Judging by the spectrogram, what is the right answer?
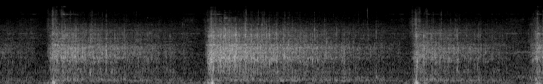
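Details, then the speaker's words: Factory original alternator from a 2011 Super Air Nautique wakeboard boat, spun by hand with the serpentine belt off: a gritty rattle like gravel rolling inside, fading as it slows; worn bearings, alternator being replaced. "if it sounds like a bunch of gravel rolling around inside there you know those bearings are shot and that's what we have today"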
